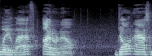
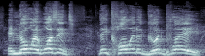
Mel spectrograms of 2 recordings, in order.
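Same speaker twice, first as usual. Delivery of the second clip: higher and louder burst of disbelief; surprised relief; 6 semitones higher, 6 dB louder than usual. Real, not acted. Gamer hearing the booth review go his way, surprised. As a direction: react like you got away with it.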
